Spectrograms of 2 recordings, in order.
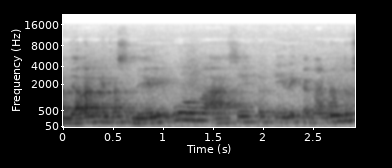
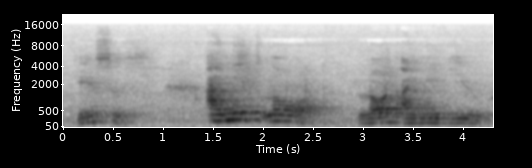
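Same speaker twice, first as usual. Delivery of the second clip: pleading prayer; much slower than usual. Acted. Prayer-like plea. (doa memohon pelan dan lambat)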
